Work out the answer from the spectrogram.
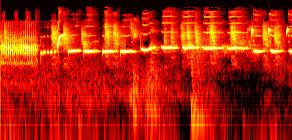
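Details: Russian canary bred for song, caged: a buzzy opening followed by long, even whistled tours with soft modulation and a few upward-swept notes, steady and melodious.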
